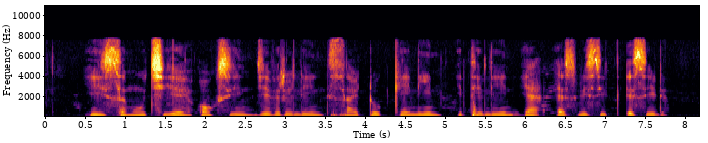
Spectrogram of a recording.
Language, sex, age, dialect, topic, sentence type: Maithili, male, 18-24, Eastern / Thethi, agriculture, statement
